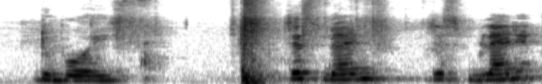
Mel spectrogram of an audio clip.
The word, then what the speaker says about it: Dubois: so the boys is actually a French word that is meant to be pronounced as Dubois but Kenyans with the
